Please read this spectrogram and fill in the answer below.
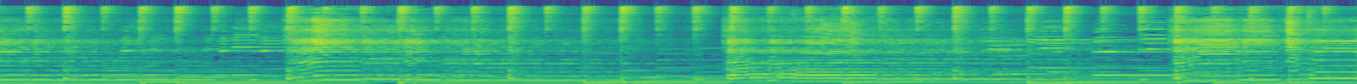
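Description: Sky Wind tenor saxophone playing a slow soul-ballad melody in long held notes over a recorded backing track with bass and a steady beat.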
